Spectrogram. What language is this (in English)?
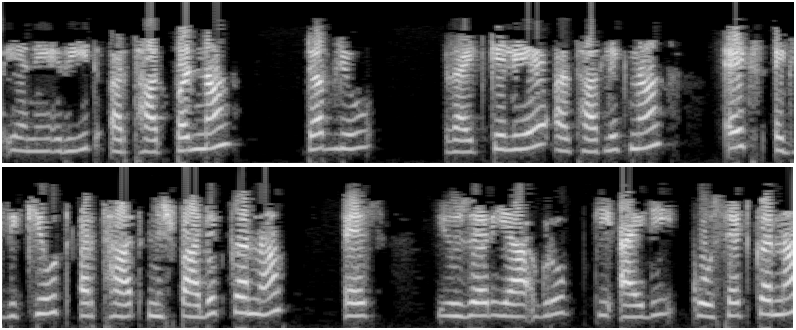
Hindi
